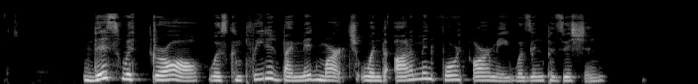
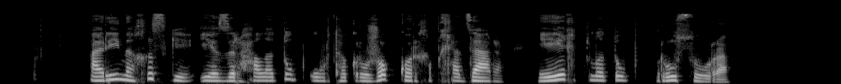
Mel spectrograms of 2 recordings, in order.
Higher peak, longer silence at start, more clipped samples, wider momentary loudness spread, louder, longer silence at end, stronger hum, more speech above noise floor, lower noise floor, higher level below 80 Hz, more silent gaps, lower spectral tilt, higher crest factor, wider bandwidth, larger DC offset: first, -2 dBFS vs -6 dBFS; about the same, 0.85 s vs 0.9 s; neither; about the same, 8 LU vs 10 LU; first, -18 LUFS vs -26 LUFS; second, 0.95 s vs 1.15 s; neither; first, 60 dB vs 53 dB; about the same, -78 dBFS vs -78 dBFS; first, -60 dBFS vs -70 dBFS; neither; about the same, -6.5 dB/octave vs -5.5 dB/octave; about the same, 18 dB vs 20 dB; about the same, 11.5 kHz vs 11.5 kHz; neither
